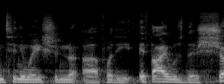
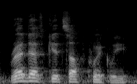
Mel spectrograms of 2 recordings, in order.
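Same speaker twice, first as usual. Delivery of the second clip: ordinary delivery, nothing marked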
